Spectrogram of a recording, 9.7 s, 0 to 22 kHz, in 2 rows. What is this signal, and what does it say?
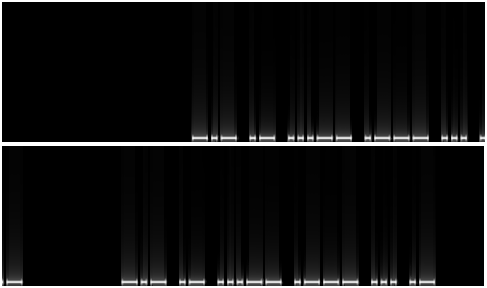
Morse code, heard as a keyed tone, about 25 wpm, 700 Hz. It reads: KA3JSA KA3JSA
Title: USA Call Signs - 6 Characters - Repeated 3x - 25wpm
